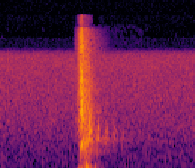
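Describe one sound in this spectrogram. A ball is kicked with a sharp thud.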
